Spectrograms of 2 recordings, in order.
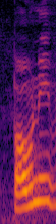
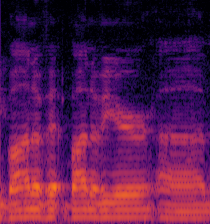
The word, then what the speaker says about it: Bon Iver: Bon Iver, as I pronounce that correctly? That sounds good. I say Bon Iver.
